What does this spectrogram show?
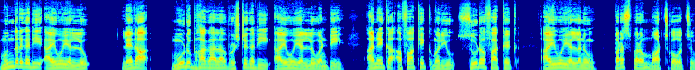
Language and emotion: Telugu, neutral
